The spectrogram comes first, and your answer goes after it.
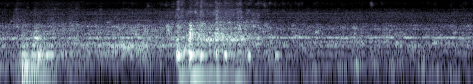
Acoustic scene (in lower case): restroom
